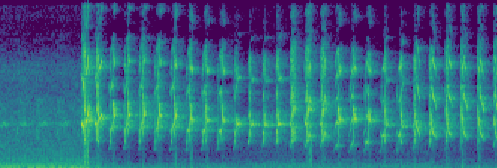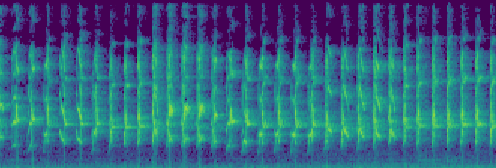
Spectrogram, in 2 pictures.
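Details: Lovebird singing a long 'ngekek panjang' chatter, after a long time without being hung out: a fast, steady run of sharp high chirps, about three per second, continuing for six seconds after a brief low hum at the start.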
